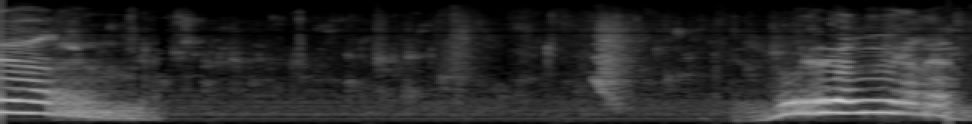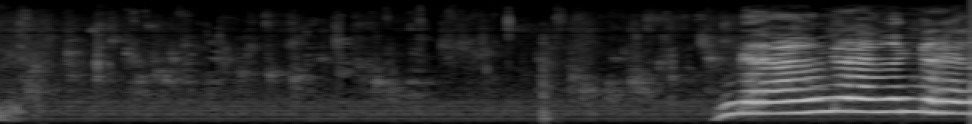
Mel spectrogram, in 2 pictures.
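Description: A Bengal cat gives three drawn-out, wavering meows separated by pauses, over a faint steady hum.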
